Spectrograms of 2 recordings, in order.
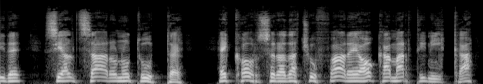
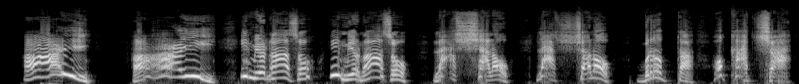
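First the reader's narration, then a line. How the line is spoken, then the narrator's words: Loud shouting. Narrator (Italian): gridava forte comare la Ghitona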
